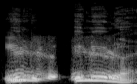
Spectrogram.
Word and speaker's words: Ulule: participation ou c'est que non de participer dans le Ulule, comment ça se prononce Ulule? – Ulule, elle parle la française.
